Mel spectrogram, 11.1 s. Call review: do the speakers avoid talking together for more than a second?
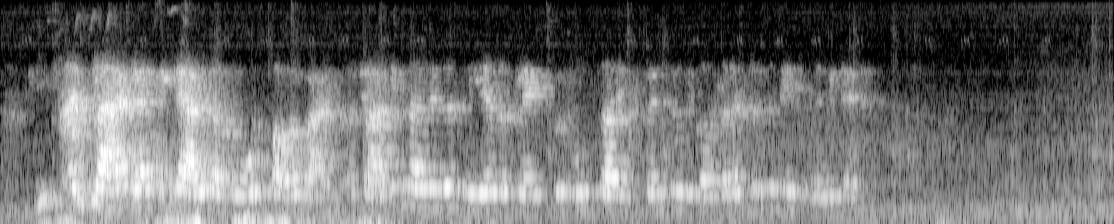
No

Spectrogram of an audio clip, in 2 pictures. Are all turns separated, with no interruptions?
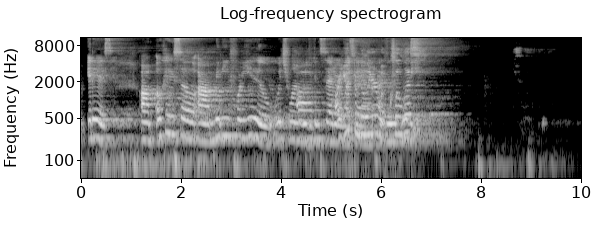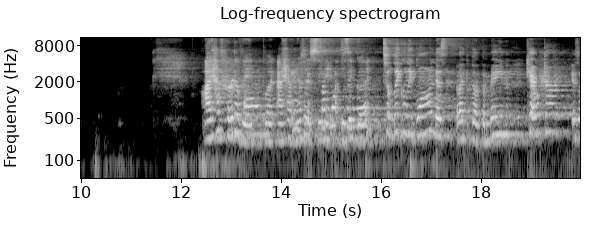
No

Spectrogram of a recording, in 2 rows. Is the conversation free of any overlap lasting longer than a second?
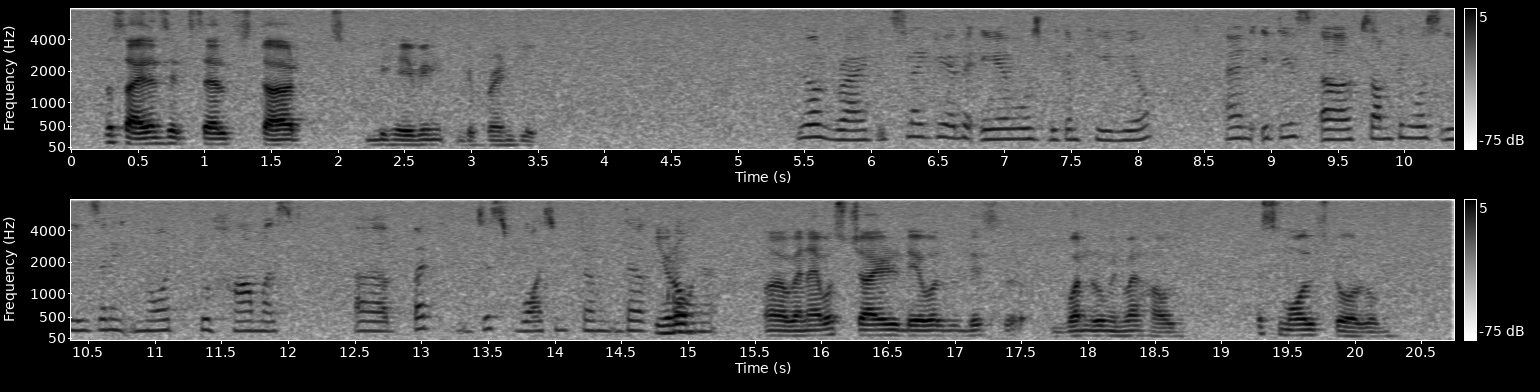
Yes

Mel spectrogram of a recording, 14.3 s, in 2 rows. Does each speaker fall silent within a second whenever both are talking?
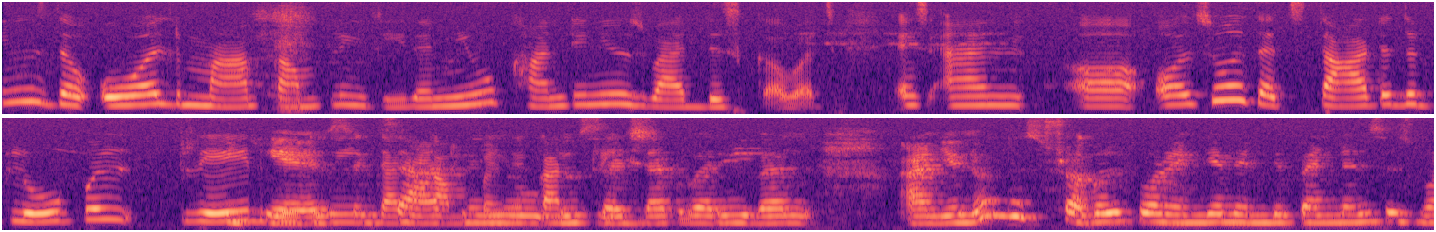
No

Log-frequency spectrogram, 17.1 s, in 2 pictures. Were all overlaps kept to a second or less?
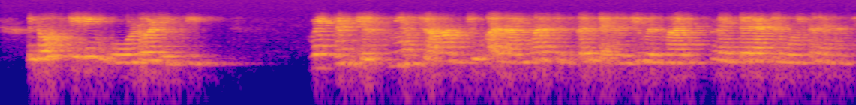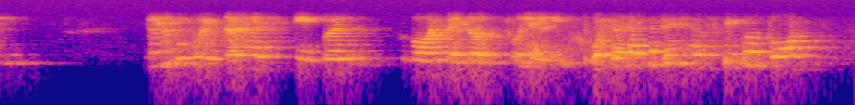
Yes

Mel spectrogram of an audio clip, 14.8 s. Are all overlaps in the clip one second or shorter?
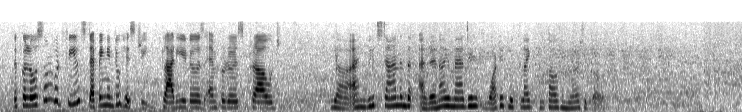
Yes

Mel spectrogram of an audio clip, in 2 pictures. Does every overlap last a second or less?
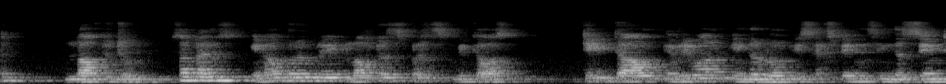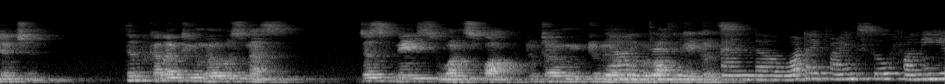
No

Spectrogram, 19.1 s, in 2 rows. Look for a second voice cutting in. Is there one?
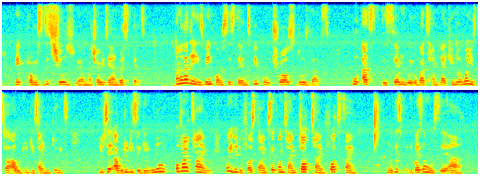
No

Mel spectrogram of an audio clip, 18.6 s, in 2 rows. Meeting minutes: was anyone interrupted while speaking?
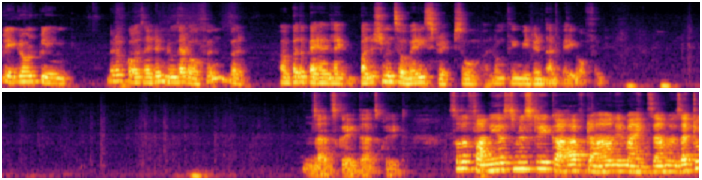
No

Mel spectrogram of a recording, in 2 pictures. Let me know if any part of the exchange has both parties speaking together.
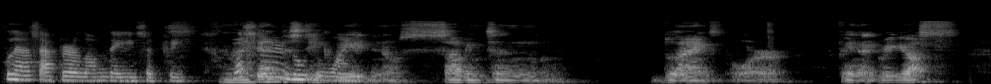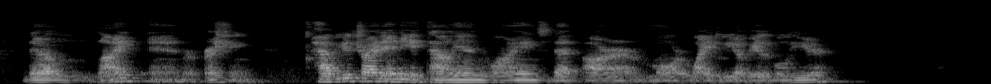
Yes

